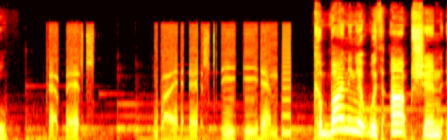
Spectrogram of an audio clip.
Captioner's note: beep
